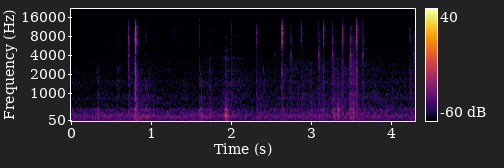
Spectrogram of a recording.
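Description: Near silence with a few faint clicks, then a run of light ticks near the end: a stylus writing on a drawing tablet.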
